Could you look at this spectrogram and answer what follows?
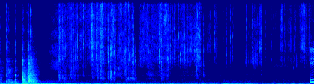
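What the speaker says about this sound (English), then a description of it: "I cut the excess of the sleeve." Scissors cut through blouse fabric to trim the excess from a sleeve, giving a run of close, crisp crunching snips and rustles, with short pauses between cuts.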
